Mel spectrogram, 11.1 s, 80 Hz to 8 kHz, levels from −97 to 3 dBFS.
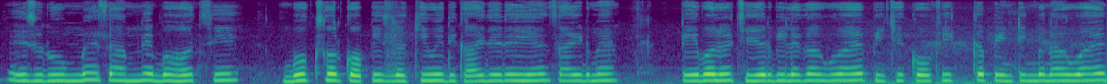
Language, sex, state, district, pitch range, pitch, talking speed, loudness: Hindi, male, Bihar, Muzaffarpur, 205-220 Hz, 210 Hz, 180 wpm, -25 LUFS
